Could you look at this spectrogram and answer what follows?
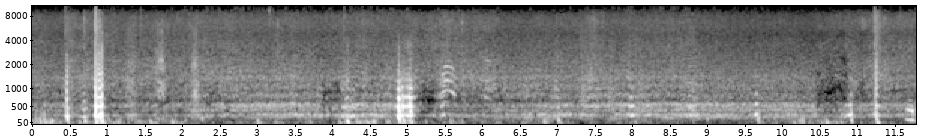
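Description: Honey bees buzz steadily around an open beehive during an inspection, a close, continuous hum with individual bees zipping past and a few sharp knocks and clicks of handled equipment.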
